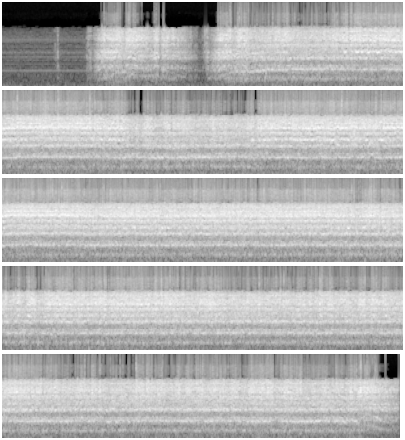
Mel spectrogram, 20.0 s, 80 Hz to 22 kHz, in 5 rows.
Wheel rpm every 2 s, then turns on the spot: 50, 190, 220, 220, 230, 230, 240, 230, 230, 230.
none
